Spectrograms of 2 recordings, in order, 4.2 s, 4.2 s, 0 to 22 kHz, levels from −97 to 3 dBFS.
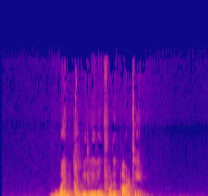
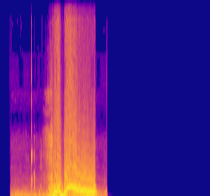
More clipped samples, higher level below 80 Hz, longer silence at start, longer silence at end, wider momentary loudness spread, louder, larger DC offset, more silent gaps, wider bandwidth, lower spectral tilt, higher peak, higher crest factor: second, under 0.1% vs 6%; second, -58 dBFS vs -34 dBFS; first, 1 s vs 0.2 s; second, 1.3 s vs 2.05 s; second, 13 LU vs 20 LU; second, -24 LUFS vs -3 LUFS; neither; neither; second, 16 kHz vs over 20 kHz; first, -7.5 dB/octave vs -4 dB/octave; second, -6 dBFS vs 0 dBFS; first, 20 dB vs 8 dB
